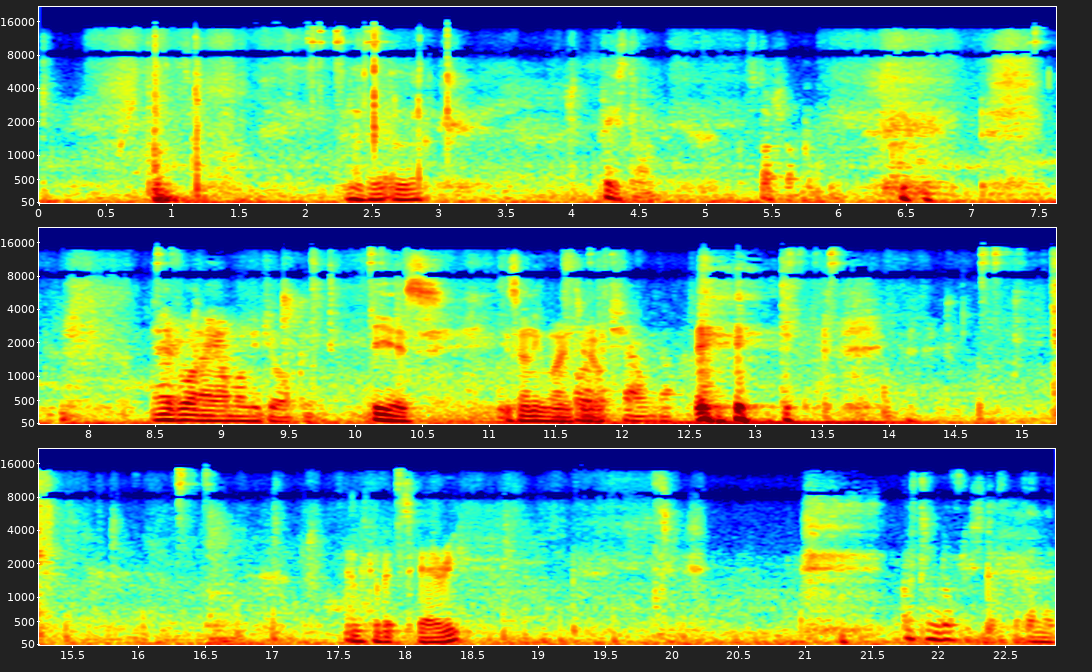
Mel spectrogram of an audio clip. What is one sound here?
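A man talks calmly close by, with pauses.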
